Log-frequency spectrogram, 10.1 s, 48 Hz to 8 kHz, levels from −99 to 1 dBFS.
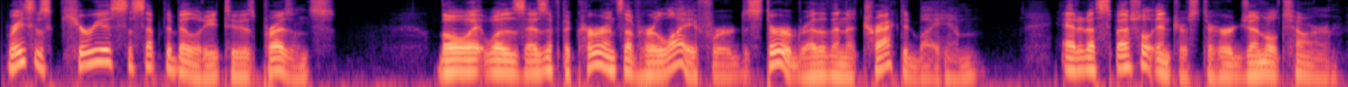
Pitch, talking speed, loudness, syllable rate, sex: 115 Hz, 185 wpm, -19 LUFS, 6.1 syllables/s, male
